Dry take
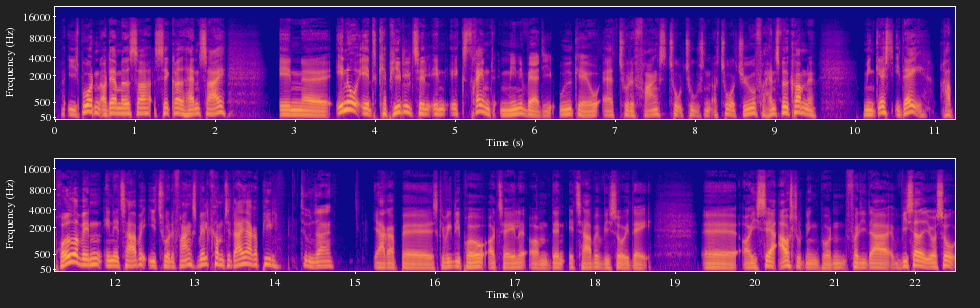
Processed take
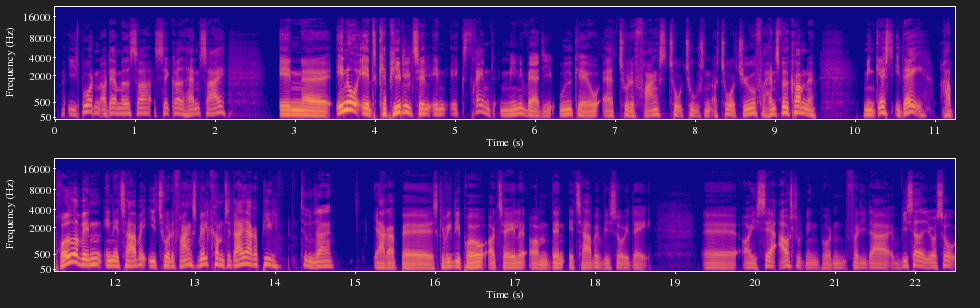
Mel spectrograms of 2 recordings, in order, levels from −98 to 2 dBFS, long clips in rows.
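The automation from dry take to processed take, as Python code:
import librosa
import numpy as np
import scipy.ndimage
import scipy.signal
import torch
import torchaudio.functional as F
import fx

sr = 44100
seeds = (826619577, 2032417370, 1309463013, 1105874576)

y = fx.gain(x, sr, db=fx.line((2.06, -12.0), (2.9, -3.0), (4.4, -3.0), (5.18, -15.0), (6.08, -6.0), (17.62, -6.0), (18.28, -12.0)))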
